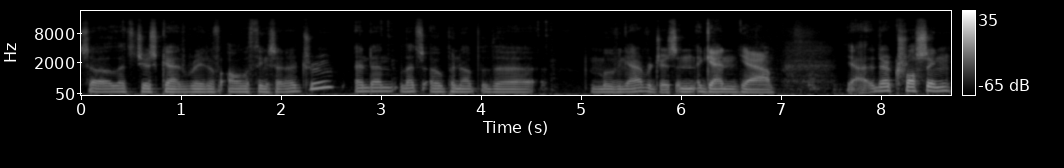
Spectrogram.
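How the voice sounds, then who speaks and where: A man speaks with a strong Dutch accent at a medium pitch and a moderate pace, his intonation fairly even. The recording is very clean, with a silent background. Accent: thick Dutch. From Netherlands. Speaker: crypto trader streamer. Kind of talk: live trading tutorial. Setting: live stream. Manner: hesitant with fillers.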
